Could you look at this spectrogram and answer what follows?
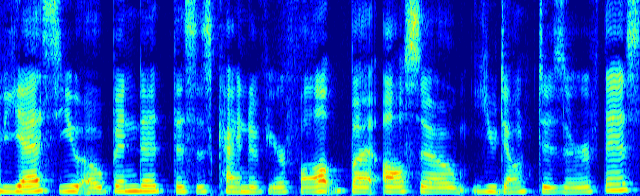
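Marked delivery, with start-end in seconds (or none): none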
